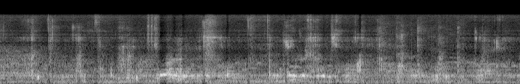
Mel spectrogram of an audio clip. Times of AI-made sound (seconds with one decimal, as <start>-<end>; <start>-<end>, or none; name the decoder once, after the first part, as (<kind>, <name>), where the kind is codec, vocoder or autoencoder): 0.0-3.8 (codec, SNAC); 4.6-5.2

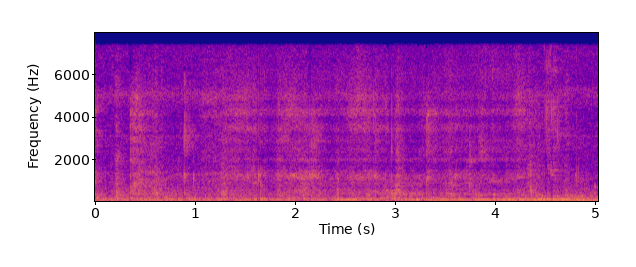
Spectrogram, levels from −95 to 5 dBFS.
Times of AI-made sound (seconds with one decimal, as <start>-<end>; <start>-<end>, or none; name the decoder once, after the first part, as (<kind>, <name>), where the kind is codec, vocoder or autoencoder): 1.3-4.3 (codec, SNAC)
